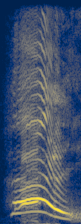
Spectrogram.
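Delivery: loud shouting, yelling. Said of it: "why are you shouting?".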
